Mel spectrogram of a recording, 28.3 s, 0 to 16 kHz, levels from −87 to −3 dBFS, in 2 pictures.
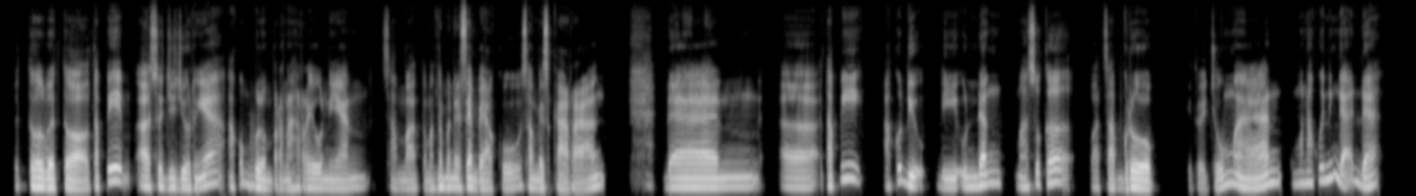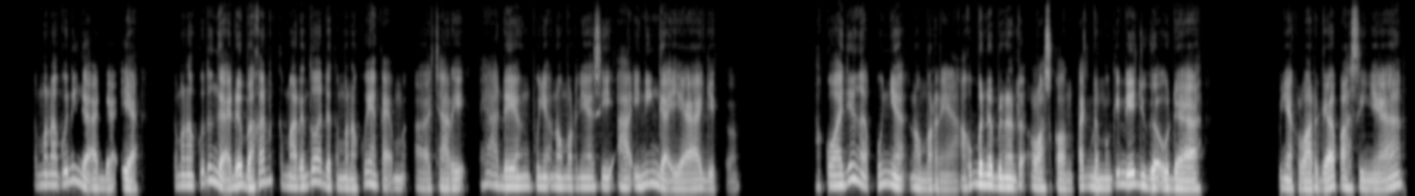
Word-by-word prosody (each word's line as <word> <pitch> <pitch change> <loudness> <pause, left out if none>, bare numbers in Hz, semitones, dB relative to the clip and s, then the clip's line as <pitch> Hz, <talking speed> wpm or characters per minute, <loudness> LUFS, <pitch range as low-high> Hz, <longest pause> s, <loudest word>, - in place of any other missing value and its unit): Betul 135 -1 +4
betul 115 -3 +4
tapi, 205 +11 +3
eee, 140 -1 +2
sejujurnya 125 +5 +1
aku 130 - -6
belum 130 -7 +2
pernah 110 -1 -4
reunian 115 0 -1 0.2
sama 110 -1 -6
teman-teman 120 +3 -2
SMP 115 -2 +3
aku 115 +5 -3
sampai 120 -2 -1
sekarang, 100 +1 +1 0.7
dan, 125 -1 +4 0.4
eee, 125 0 -3
tapi 230 +9 -1 0.2
aku 210 - -5
diu 145 -7 +1
diundang 135 +7 +1 0.2
masuk 135 +6 -3
ke 185 +2 +5 0.3
WhatsApp 120 -2 -6
grup, 115 -3 +5 0.2
gitu, 95 -3 -12 0.2
cuman 145 +2 +2
teman 175 +2 -7
aku 215 +4 -3
ini 255 - -1
nggak 260 - +2
ada 130 -1 +3 0.7
teman 160 +2 -6
aku 165 +3 -1
ini 220 - -4
nggak 115 - +1
ada, 115 -1 -3
ya, - - +1 0.4
teman 150 +2 -4
aku, 150 +4 -4
tuh, 220 - -2
nggak 205 - +3
ada. - - +6
Bahkan 140 +8 +1
kemarin, 135 -2 -2
tuh, 200 - -2
ada 130 - -1
temen 125 -1 -5
aku 175 +10 -4
yang 160 - -1
kayak, 125 -2 -5
me 120 - -5 0.3
cari, 120 +1 -2 0.2
"Eh, 170 - -7
ada 145 -4 -2
yang 135 +1 +2
punya 135 0 -2
nomornya 130 0 -2
si 130 -1 -2
A 125 - 0
ini 145 +5 -1
nggak, 120 -4 +2
ya?" 105 0 0
Gitu. 105 -3 -7 0.9
Aku 135 +4 -3
aja 150 +1 +2
nggak - - -2
punya 155 -5 0
nomornya, 110 -5 -4
aku - - -4
benar-benar, 145 -6 +5
eee, - - -5
lost 120 -1 +1
contact 110 +4 -3
dan 115 - +2
mungkin 120 +8 -2
dia 165 - +6
juga 130 -5 +3
udah 115 -2 +4 0.7
punya 120 -2 -1
keluarga 110 +4 +3
pastinya, 115 +2 0
130 Hz, 175 wpm, -25 LUFS, 115-145 Hz, 0.9 s, ada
